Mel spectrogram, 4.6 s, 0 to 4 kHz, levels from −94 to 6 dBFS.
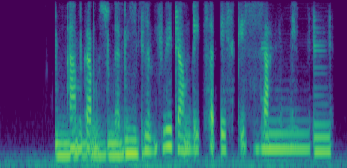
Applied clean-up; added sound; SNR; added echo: neural diffusion model UNIVERSE++.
